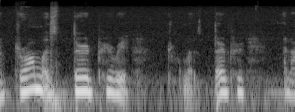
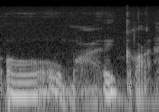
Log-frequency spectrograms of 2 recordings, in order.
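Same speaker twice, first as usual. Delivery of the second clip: very slow, hushed disbelief; stunned reaction; 2 semitones lower, 10 dB quieter, much slower than usual. Retold or imitated. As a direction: imitate a principal taking in shocking news. Principal reacts to the news.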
